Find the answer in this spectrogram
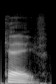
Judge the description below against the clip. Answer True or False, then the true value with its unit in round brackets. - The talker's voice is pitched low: True (105 Hz)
